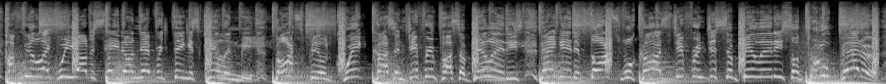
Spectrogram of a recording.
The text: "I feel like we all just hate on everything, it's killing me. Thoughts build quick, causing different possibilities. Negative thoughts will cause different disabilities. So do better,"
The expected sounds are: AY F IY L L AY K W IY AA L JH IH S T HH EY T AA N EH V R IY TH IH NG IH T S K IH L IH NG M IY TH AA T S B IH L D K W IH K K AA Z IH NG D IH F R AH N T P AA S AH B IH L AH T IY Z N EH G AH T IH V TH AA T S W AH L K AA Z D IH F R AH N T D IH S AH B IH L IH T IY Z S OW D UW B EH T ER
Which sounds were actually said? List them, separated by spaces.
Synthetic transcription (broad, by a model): AY F IY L L AY K W IY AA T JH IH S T EY T N EH V R IY TH IH NG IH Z K IH L IH NG M IY TH AA T S B IH L D K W IH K K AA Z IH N D IH F R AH N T P AA S AH B IH L AH T IY Z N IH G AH T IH F TH AA T S W AH L K AA Z D IH F R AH N D IH S AH B IH L IH T IY Z S OW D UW B EH T ER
